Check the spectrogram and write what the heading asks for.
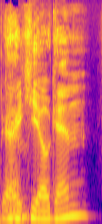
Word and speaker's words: Keoghan: Barry Keoghan.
